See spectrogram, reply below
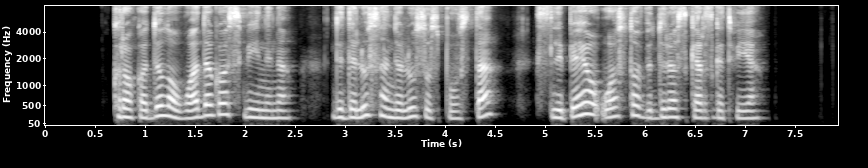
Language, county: Lithuanian, Alytus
